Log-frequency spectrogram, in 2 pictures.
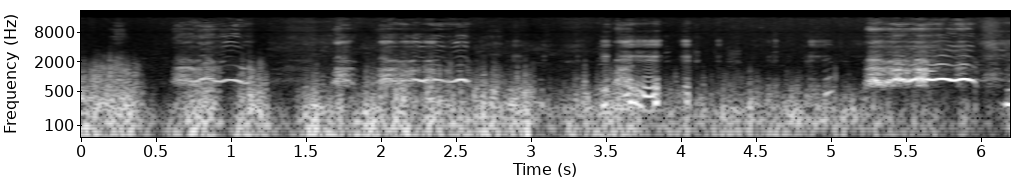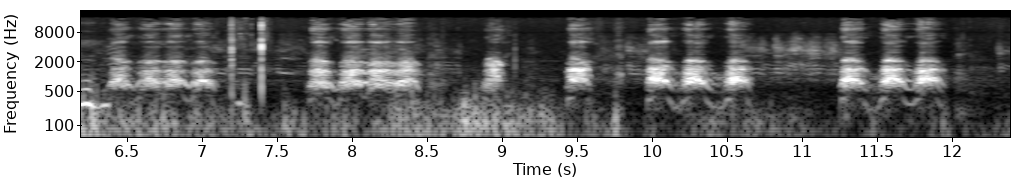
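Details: A small dog barking in greeting on a nice day while waiting, giving a series of short sharp barks, mostly in the second half, following loud handling noise and a person's voice.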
